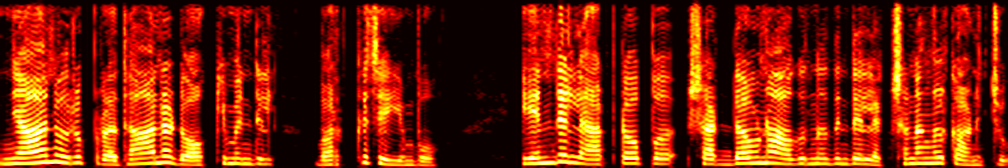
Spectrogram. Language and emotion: Malayalam, fearful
